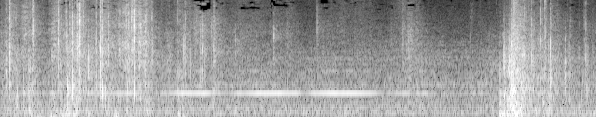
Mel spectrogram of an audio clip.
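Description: A shopping bag and the bottles and packages in it being handled and rummaged through: quick rustles and small clicks, with a louder knock near the end. A faint steady tone holds for a couple of seconds in the middle.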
